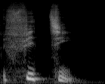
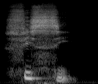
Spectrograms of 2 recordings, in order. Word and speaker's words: Fidji: C'est le groupe des Fidji. Mais à Samoa, on prononce Fiti et à Tonga, Fisi. L'S est toujours dur.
